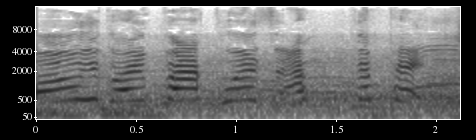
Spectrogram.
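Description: Football crowd in the stadium stands: nearby spectators shouting in a string of short, high-pitched calls over general crowd babble.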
